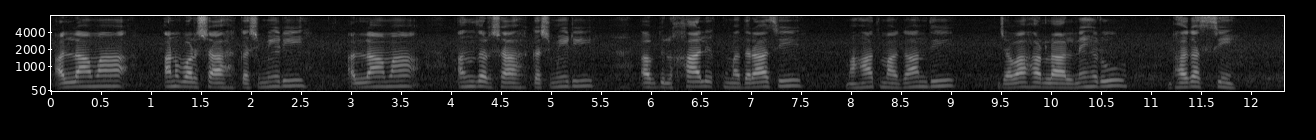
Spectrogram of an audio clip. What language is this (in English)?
Urdu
